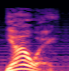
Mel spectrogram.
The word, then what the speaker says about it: Yahweh: my name is Jehovah Yahweh closer but still mysterious most Scholars today agree that Yahweh is is a more accurate reconstruction of the original pronunciation it likely stems from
